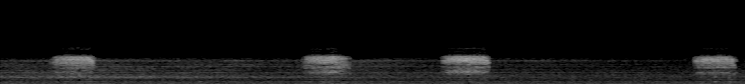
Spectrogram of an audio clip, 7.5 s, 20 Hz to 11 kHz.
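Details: Barn owl nest in the early morning of 3 November 2015, with the male bringing a large mouse and the female feeding the owlets. Four short, harsh hissing screeches, spaced irregularly every one to three seconds, over a constant background hum.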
